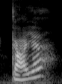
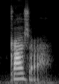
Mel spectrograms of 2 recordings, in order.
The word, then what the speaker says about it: Gaja: And when the Kidemonas calls Lysander the G-A-H-J-A word, TGR pronounced it Gaia, with like a soft J. But as the Red Rising wiki points out, the word is derived from the Japanese term for outsider, Gaijin. So let this be the only time I praise Lysander and his narrator from Iron Gold for setting the standard for what I think would be the proper way to say Gaja.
